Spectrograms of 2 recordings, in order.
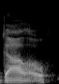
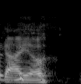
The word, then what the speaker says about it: Gallo: Angry wife gets mad at husband's pronunciation of Gallo. – It's wrong. – Gaio.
